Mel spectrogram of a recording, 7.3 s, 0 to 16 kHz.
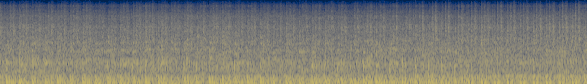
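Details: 1952 John Deere G tractor, first start in about four years after fuel put in correct tank and leaks fixed: loose, even two-cylinder popping at low steady idle, no misfires or knocks; idles down fine.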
